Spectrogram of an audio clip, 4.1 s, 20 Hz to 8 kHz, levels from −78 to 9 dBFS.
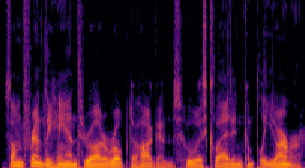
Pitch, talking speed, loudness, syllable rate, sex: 115 Hz, 220 wpm, -15 LUFS, 5.1 syllables/s, male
